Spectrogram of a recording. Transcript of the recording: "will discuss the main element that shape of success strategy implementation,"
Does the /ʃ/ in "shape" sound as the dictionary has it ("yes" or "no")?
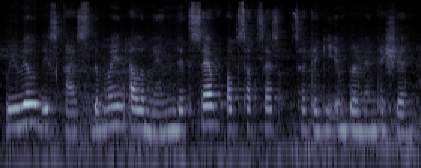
no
